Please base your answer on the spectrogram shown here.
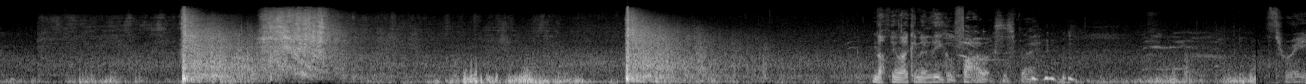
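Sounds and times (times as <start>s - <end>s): hissing firework burst: 0.3s - 12.4s
firework shell bangs: 1.8s - 4.0s, 6.2s - 8.7s.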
